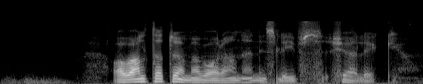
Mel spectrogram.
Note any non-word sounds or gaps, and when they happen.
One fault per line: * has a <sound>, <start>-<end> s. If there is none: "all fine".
all fine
